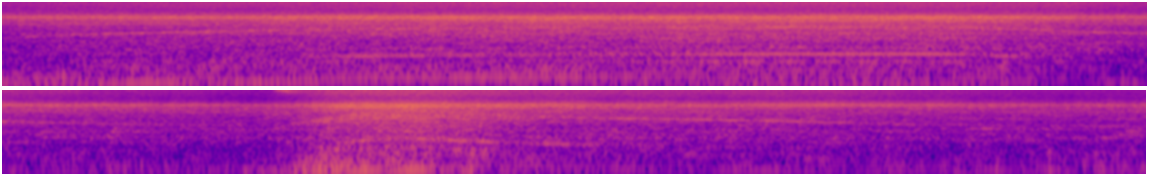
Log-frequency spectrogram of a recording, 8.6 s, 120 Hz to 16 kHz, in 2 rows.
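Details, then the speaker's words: 2004 Ford Escape after spark plug replacement and Time-Sert thread repair, previously with hard misfire: even engine hum that rises cleanly into a short rev and settles back without stumbling; runs smooth, no misfire. "so one minute later we got good reading is running real smooth no more one more misfires"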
